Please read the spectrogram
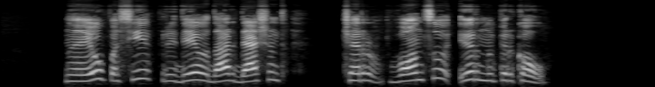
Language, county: Lithuanian, Vilnius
